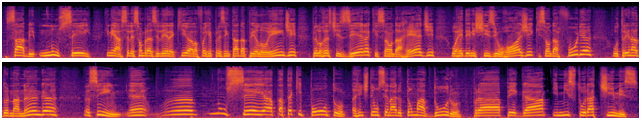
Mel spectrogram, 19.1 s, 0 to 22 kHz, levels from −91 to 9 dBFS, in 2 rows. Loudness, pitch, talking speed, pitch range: -12 LUFS, 195 Hz, 165 wpm, 165-225 Hz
